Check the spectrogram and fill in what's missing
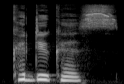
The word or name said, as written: caducous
